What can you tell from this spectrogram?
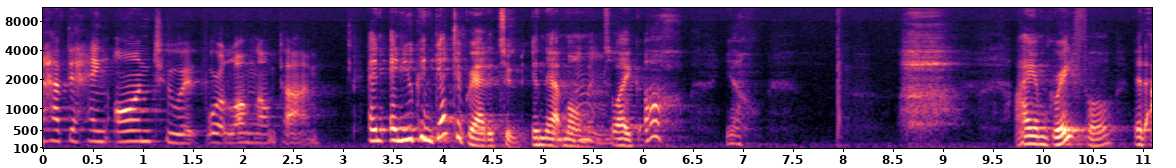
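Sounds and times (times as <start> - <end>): woman speaking: 0.0 - 7.1
woman breathing in: 8.5 - 9.7.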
